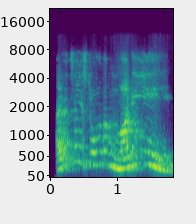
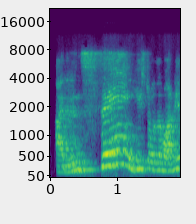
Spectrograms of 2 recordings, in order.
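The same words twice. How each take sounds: First: The word "money" carries the main stress. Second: The word "say" carries the main stress. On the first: He may have taken something else. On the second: It was only suggested, not said. "I only suggested"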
